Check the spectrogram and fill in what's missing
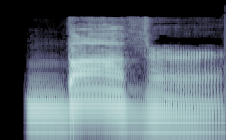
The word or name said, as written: bovver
